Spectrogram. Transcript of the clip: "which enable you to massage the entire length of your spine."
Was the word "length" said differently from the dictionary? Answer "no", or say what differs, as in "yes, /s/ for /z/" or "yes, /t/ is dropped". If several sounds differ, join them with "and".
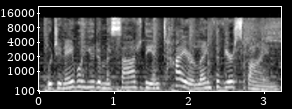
no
